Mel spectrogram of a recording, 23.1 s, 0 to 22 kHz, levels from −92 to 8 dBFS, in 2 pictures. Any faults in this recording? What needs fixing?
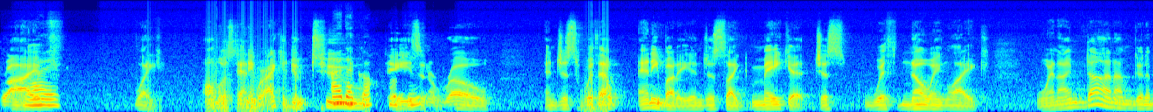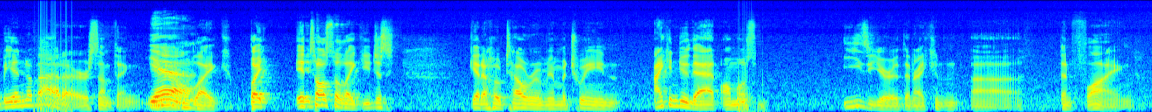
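Speech suppressed in double talk is the likely cause of two level dips: about 10 dB at 0.0–0.1 s and about 20 dB at 3.72–3.94 s. An echo canceller that mistakes overlapping talk for its own echo turns the speech down. Unlike a network dropout, the speech is attenuated rather than cut to silence, and the dips are brief. To prevent it, improve the canceller's double-talk detection and reduce loudspeaker-to-microphone coupling so it does not need to suppress so hard.

Processor overload crackle occurs at 1.47–3.01 s, 5.81–6.08 s, 11.87–12.25 s and 18.91–19.63 s. In these spans a gritty, tearing crackle rides on the speech. Each time the processor misses a deadline, a fragment of old audio is replayed with hard edges. The grain points to buffers of around 5 ms. Unlike clipping, the crackle does not follow loudness, and it stops when the load clears. 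To prevent it, reduce the processing load or enlarge the audio buffer so every deadline is met.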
